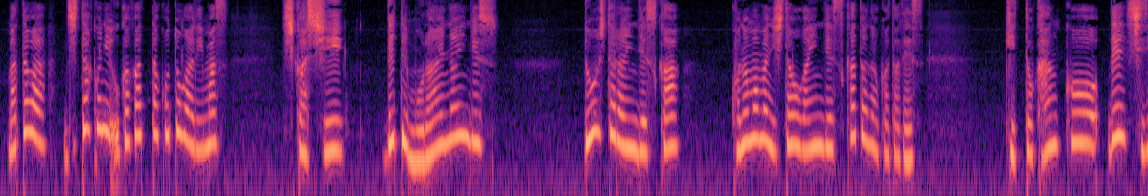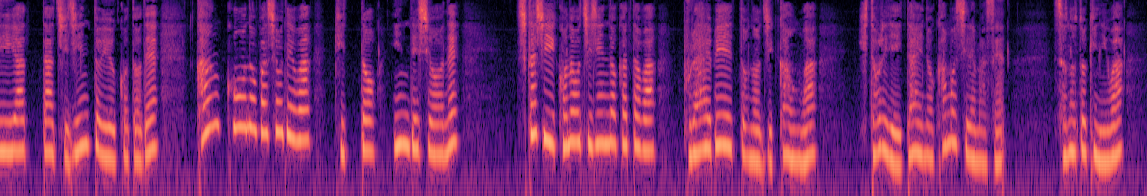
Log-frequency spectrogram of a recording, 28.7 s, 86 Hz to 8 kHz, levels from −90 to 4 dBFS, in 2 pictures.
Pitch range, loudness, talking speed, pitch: 230-305 Hz, -20 LUFS, 285 characters per minute, 265 Hz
